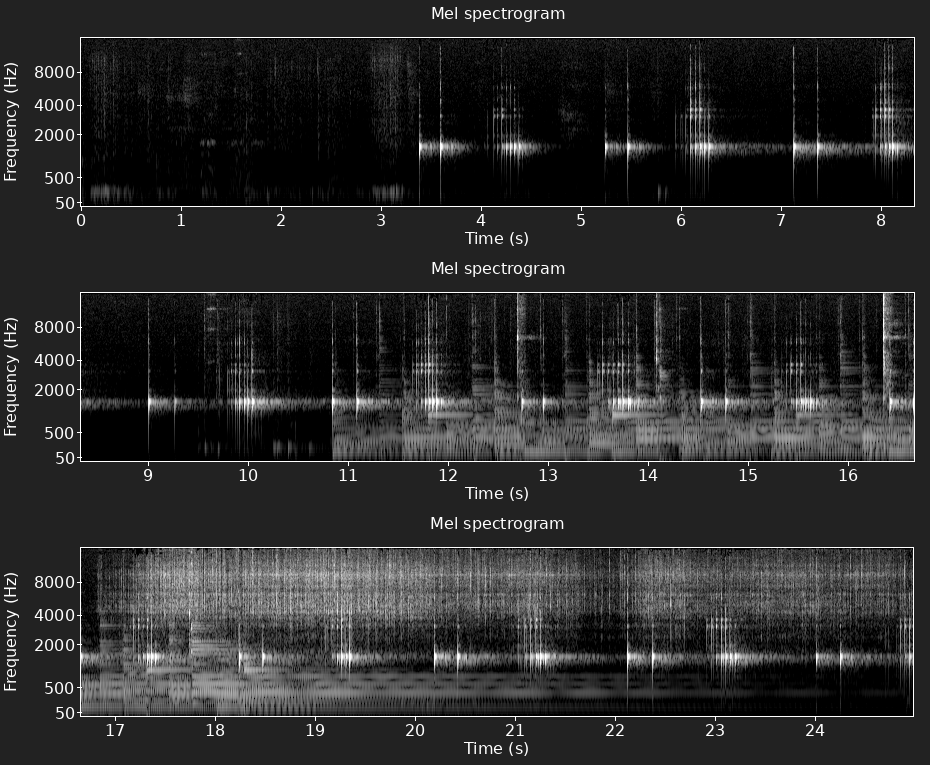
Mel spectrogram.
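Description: A band opening a song: a steady knocking beat on wooden percussion, a click a little under a second apart, starts about three seconds in. About eleven seconds in, sustained chords join it, and later a high cymbal-like hiss.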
